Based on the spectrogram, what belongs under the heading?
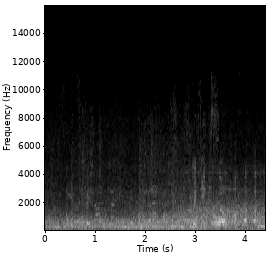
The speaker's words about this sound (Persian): و وقتی آماده رفتنند، خود را به یکی از نقاط تعیین شده می‌رسانند و قطار سوارشان می‌کند. سرعت متوسط قطار 20 کیلومتر در ساعت است.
